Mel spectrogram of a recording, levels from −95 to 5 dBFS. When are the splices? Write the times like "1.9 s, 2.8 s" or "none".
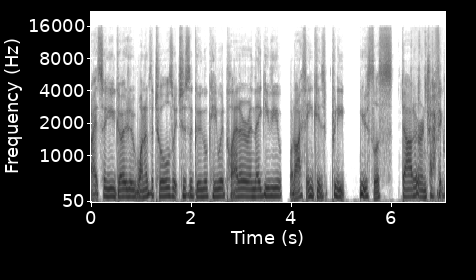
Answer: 3.9 s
